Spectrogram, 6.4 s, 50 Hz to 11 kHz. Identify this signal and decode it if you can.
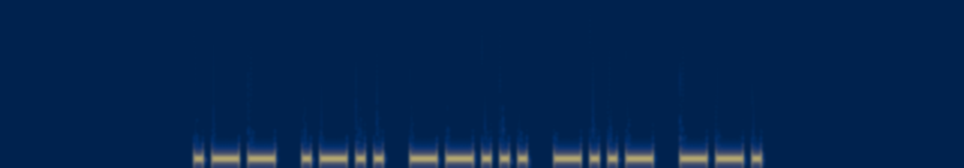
Morse code, heard as a keyed tone, about 20 wpm, 700 Hz. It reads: WL7XG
